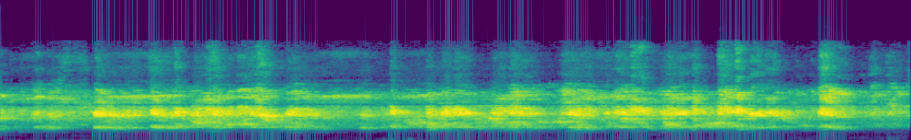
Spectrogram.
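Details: Newly hatched swiftlet chicks make a dense, high, wheezy buzzing that swells and fades in short rapid pulses, continuing unbroken.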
